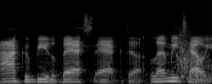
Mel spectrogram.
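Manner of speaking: put-on American accent. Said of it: "with my great American accent".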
